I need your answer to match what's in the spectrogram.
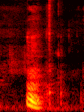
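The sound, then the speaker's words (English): A single quick sip of hot Trader Joe's coffee, a brief slurping burst followed by a couple of faint mouth clicks and a swallow, with no talking. “And I'm going to take a sip of my coffee real quick because it's absolutely fucking delicious.”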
